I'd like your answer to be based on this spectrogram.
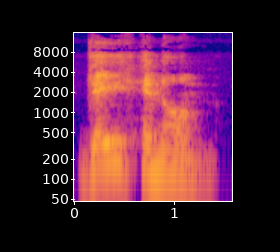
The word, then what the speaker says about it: Gehinnom: In Hebrew, the valley of Hinnom is pronounced Gehinnom, from which the name Gehenna comes from.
